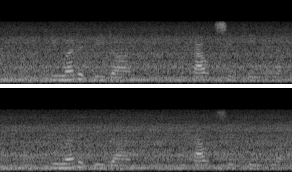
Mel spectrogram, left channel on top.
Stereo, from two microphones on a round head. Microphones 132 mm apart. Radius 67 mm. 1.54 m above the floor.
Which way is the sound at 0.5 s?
75° left (ahead or behind).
